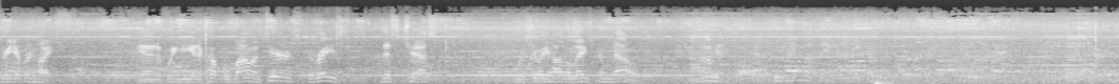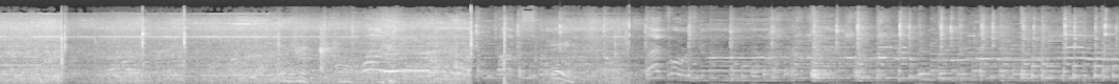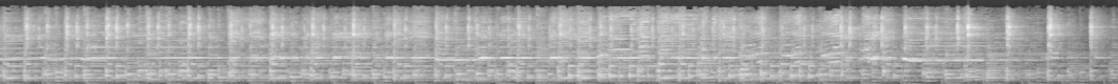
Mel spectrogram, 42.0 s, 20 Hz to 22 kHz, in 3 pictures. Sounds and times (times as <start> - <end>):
Music: 19.8 - 41.9.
